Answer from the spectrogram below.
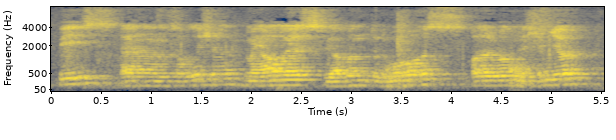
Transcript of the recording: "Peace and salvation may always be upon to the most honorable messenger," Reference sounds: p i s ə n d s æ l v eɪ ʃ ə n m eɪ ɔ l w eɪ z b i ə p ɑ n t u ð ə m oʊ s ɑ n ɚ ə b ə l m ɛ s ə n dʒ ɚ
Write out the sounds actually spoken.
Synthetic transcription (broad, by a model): p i s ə n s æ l eɪ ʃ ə n m eɪ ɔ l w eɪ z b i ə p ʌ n t u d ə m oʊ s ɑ l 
